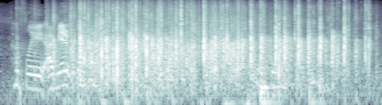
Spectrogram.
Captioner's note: audience clapping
